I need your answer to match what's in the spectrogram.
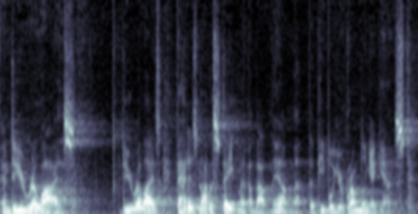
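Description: A man preaching a sermon as a pastor, emphatic, sometimes pushing hard and sometimes dropping low. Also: lively intonation, moderate pace, darkish tone. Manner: emphatic preaching, rising and falling in intensity. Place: large church hall. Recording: echoey church hall, roomy reverb.

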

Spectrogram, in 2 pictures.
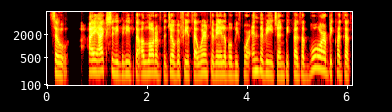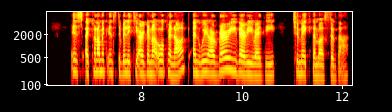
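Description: A middle-aged woman speaks as a podcast guest, articulate and emphatic, building her points with energy. Her voice sits at an ordinary middle pitch. The recording is dry and close, with no room sound. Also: steady tone, fast, no echo. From United Kingdom. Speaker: guest, e-commerce executive. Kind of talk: podcast interview.

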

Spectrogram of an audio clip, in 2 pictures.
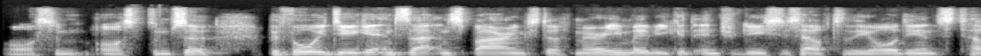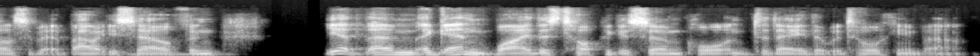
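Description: A man's voice: fairly low pitch, quick pace, husky. A man hosting a marketing podcast, upbeat and repeating words, often saying "like". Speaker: podcast host. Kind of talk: podcast interview.

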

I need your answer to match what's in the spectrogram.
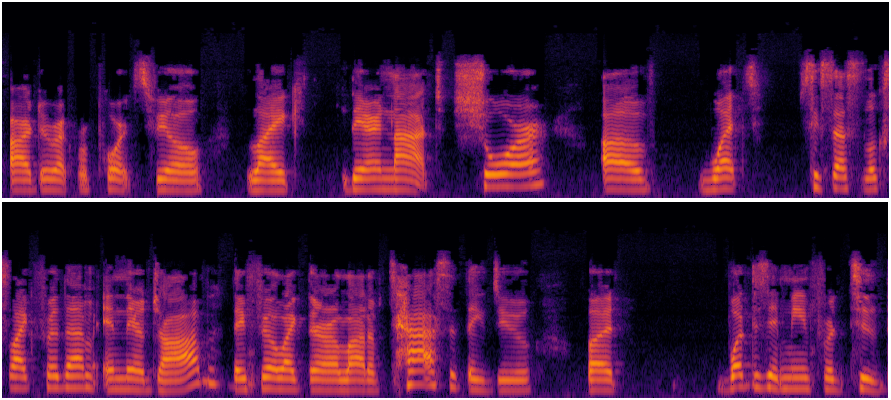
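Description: A woman's voice: fairly low pitch, no echo. A middle-aged woman from New York with a New York accent, presenting a webinar in an informal, explanatory way. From Queens, New York City, USA. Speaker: webinar presenter, nonprofit finance director.

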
